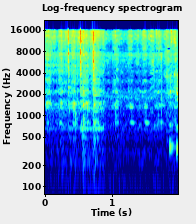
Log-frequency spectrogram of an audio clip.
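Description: Wire whisk stirring milk in a steel pot, with light clicks and scrapes of the wires against the pot, busiest about half a second in.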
